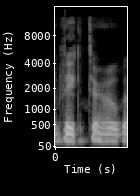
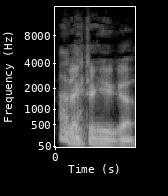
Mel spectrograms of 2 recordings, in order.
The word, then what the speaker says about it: Victor Hugo: the face of God love it thank you Victor hug is that the author yeah is that how you say it in English M Victor Hugo how do you pronounce it yeah that's it Victor Hugo yeah thanks for this conversation this was fun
